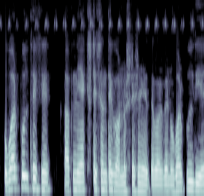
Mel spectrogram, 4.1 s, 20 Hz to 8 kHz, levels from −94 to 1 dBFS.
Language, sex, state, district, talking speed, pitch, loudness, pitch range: Bengali, male, West Bengal, North 24 Parganas, 235 wpm, 125 Hz, -14 LUFS, 115-135 Hz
